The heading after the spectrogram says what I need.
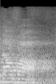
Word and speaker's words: لظى: C'est pas Laz, ici il y a beaucoup de malgaches qui s'appellent Laz. Attention, vous dites, Imam a dit Laz, tu es l'enfer. Hein? Non, c'est Lava. Il faut bien prononcer l'arabe.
